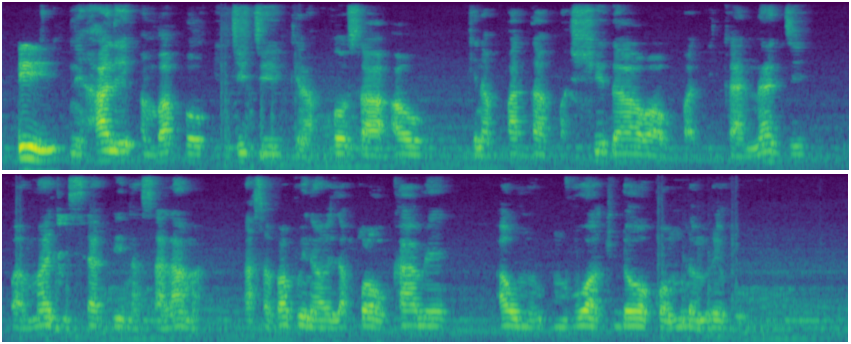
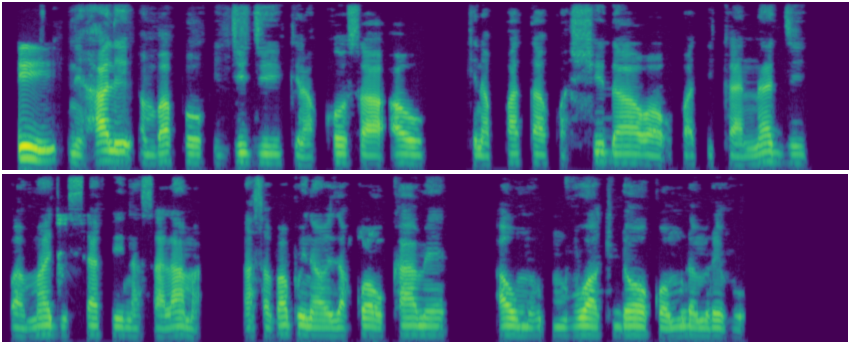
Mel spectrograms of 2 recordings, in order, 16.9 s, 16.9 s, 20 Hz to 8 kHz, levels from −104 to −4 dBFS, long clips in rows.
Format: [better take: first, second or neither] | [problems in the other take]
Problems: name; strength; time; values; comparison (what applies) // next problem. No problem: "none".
second | background sound (Motor vehicle (road) / Engine); 18 dB below the speech // room echo; dies away in 0.3 s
